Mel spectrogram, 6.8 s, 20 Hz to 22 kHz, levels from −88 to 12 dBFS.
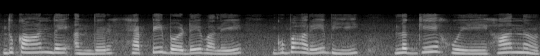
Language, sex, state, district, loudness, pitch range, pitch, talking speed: Punjabi, female, Punjab, Kapurthala, -19 LUFS, 240-295 Hz, 265 Hz, 95 wpm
